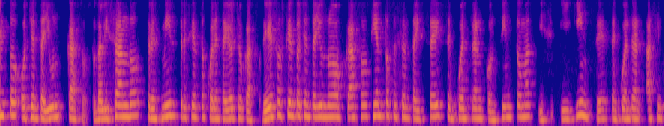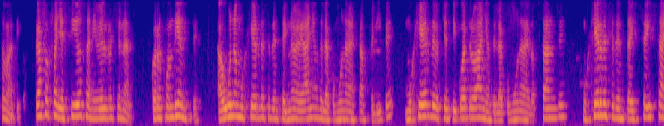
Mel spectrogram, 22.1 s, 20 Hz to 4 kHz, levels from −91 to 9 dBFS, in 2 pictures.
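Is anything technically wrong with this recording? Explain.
No, nothing technically wrong can be heard in this audio. There is no fault to point to at any moment in the clip.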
